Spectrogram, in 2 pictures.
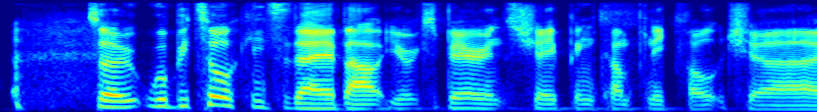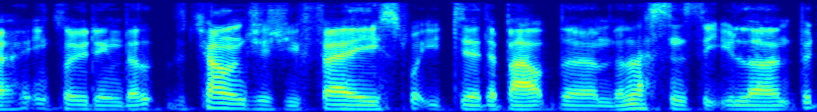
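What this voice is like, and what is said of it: Slightly out of breath. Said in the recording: “I'm slightly out of breath”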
